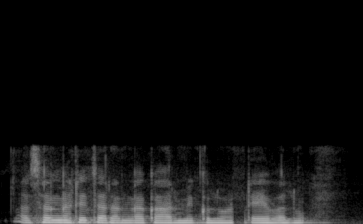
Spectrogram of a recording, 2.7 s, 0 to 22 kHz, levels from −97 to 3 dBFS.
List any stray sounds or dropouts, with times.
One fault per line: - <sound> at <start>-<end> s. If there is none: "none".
- dropout at 1.7-1.8 s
